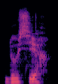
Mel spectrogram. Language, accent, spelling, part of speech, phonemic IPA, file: French, France, doucir, verb, /du.siʁ/, LL-Q150 (fra)-doucir.wav
- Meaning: to polish (looking-glasses)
